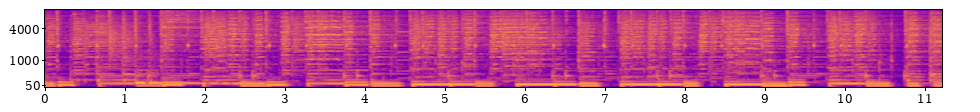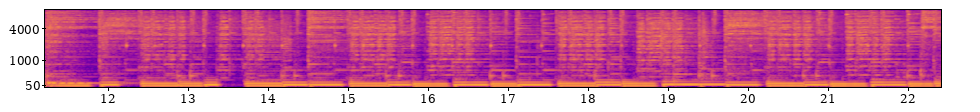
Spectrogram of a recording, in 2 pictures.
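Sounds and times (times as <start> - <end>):
accordion on Roland BK7m: 0.0 - 22.3.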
